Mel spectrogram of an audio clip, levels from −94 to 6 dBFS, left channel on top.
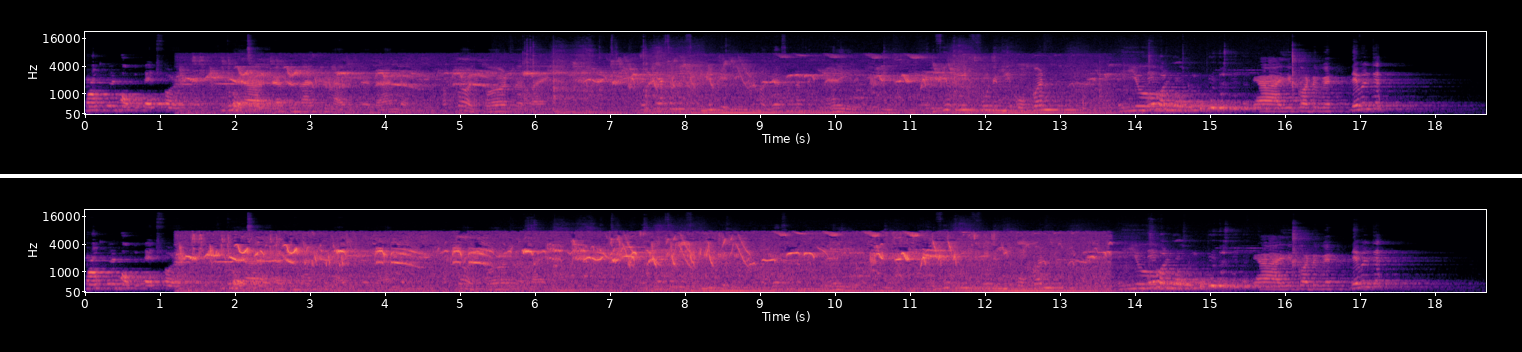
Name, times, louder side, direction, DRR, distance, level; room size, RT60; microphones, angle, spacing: voice 1, 0.0-1.3 1.8-2.6 14.1-15.7, right 1 dB, ahead, 0 dB, 1.0 m, -32 dB
sound 1, 1.2-13.7, right 10 dB, 75° right, 0.5 m, -27 dB
voice 2, 1.9-4.4 4.8-6.2 7.2-10.9 11.3-13.1 13.8-14.8 15.6-17.3, left 2 dB, 20° left, 8 dB, 0.6 m, -36 dB
Drawer open or close, 5.8-8.7 9.2-10.3 10.6-15.4 16.1-16.2, left 1 dB, 75° left, 1.8 m, -44 dB
19.5 x 7.4 x 3.0 m, 2.6 s
head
